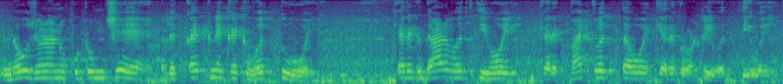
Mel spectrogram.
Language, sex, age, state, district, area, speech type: Gujarati, male, 60+, Gujarat, Rajkot, urban, spontaneous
